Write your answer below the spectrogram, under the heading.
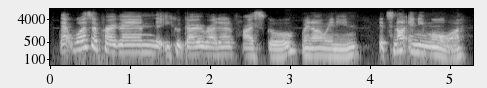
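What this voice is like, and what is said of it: Australian accent. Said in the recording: “you have a fabulous accent ... I'm from Australia.”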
